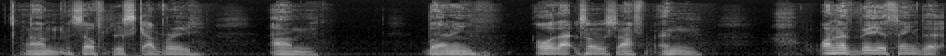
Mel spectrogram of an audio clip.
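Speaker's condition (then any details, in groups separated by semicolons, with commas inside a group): Cerebral palsy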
